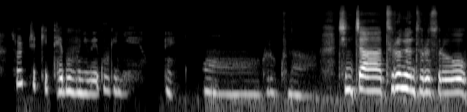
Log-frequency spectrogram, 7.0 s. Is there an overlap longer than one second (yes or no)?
no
